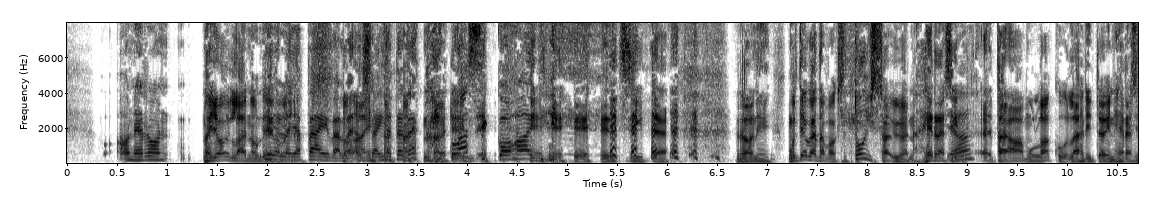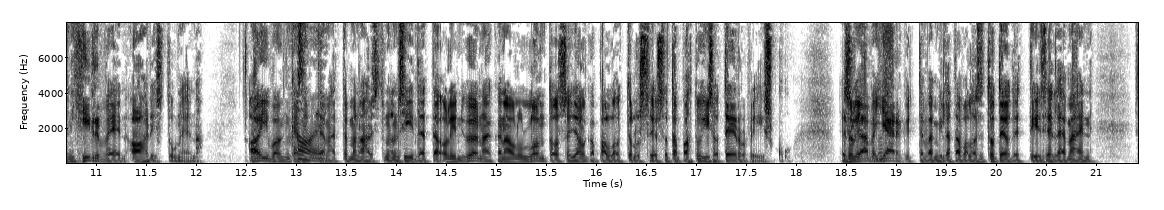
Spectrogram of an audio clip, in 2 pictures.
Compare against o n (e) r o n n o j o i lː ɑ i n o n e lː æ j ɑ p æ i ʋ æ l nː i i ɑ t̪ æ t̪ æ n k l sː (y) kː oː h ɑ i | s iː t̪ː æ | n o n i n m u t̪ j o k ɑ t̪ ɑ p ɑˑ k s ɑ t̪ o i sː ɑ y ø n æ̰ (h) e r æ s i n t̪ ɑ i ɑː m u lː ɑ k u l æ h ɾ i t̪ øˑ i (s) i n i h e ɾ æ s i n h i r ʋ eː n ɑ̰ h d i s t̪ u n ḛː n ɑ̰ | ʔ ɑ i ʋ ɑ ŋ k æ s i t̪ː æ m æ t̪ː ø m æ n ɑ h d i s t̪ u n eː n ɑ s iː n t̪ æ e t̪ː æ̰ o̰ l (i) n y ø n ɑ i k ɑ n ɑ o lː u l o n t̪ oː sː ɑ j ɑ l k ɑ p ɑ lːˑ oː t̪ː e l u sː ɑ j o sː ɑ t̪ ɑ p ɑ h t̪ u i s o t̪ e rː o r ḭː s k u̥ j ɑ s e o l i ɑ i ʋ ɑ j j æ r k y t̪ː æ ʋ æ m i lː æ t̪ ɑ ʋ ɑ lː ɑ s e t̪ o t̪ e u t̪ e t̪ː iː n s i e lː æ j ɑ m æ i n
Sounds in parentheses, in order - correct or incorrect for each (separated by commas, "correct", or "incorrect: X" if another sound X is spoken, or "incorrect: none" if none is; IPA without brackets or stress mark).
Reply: correct, incorrect: i, correct, incorrect: h, correct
